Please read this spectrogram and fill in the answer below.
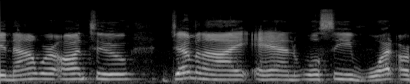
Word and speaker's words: Gemini: off by talking about how do you pronounce this? Because there's the constellation Gemini, but I've also heard this pronounced Gemini. And so, Beth, what's going on with the pronunciation here? Right. Well, I've always heard it Gemini, and that's just where I land. So when I reference it, I'm going to say Gemini, but Gemini or Gemini, both are correct.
